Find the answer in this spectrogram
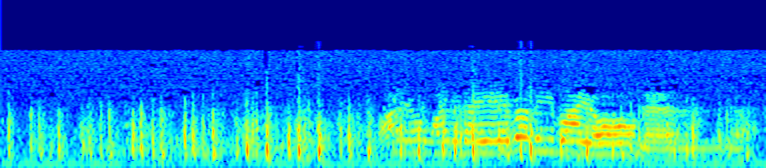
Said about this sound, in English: From out of the spacious west, blazing a trail swiftly through mountain, plain, and stream, comes the thundering hoofbeats of the great horse, Silverware.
